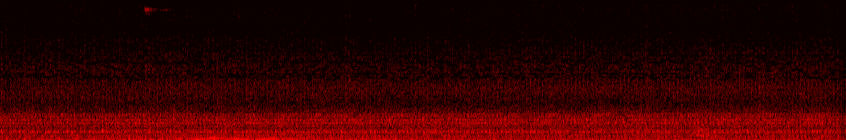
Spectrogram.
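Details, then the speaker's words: Isuzu Panther diesel rebuilt for heavy blow-by: new liners, pistons, bearings, reground crank, seals, gaskets and all water lines; just started, not yet adjusted. Steady idle with even low thrum and light tick at each firing, no knocks; normal idle. "tapi ini untuk kita lihat dulu hidupnya Bagaimana setelah ganti seker ganti liner baru dan seluruh jalur air diganti semua"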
